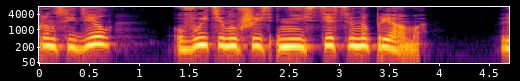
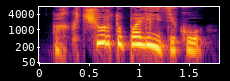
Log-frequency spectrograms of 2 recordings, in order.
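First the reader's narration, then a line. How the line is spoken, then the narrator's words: Exclaiming. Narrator (Russian): воскликнул Бельмонт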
